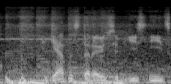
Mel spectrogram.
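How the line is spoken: Plain. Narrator (Russian): сказал мистер Стюарт

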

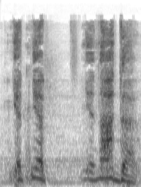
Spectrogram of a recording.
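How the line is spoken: Breathless whisper. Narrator (Russian): Задыхаясь, прошептал Хэтэуэй

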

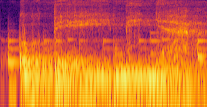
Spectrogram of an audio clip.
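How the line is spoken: Hoarse sleepy male whisper. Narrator (Russian): произнес мужской голос хриплым сонным шепотом

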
